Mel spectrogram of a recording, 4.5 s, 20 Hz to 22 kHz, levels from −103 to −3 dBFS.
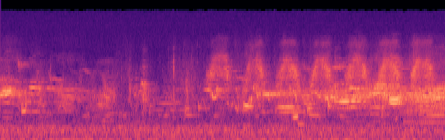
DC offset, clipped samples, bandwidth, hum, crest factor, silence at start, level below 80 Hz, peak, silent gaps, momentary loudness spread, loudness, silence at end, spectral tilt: under 0.1%; under 0.1%; 16.5 kHz; none; 18 dB; 0 s; -48 dBFS; -10 dBFS; none; 16 LU; -26 LUFS; 0 s; -2 dB/octave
